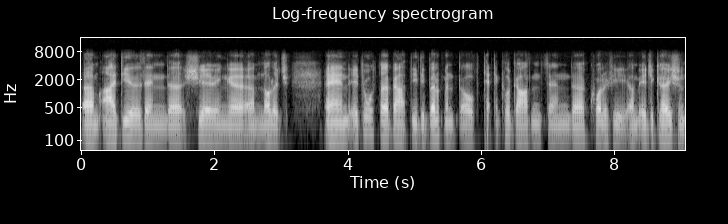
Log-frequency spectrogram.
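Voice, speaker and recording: In a South African accent, a man talks at a moderate pace and medium pitch. The sound is dry and close with no echo, against a quiet background. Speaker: webinar host, cost engineering association member. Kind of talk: webinar presentation. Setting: video call webinar. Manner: halting, many fillers.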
